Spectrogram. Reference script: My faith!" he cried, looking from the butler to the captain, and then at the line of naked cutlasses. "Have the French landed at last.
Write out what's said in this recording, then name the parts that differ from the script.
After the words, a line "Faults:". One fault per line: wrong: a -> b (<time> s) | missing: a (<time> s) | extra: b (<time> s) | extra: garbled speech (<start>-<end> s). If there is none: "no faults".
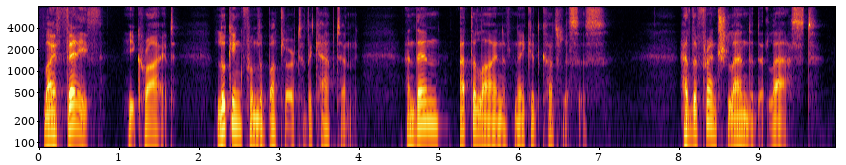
My faith!" he cried, looking from the butler to the captain, and then at the line of naked cutlasses. "Had the French landed at last.
Faults:
wrong: Have -> Had (8.0 s)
